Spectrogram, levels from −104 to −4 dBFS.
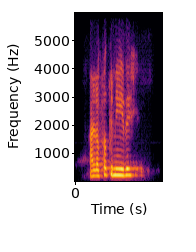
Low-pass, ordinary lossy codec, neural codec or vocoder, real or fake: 5.4 kHz; Opus, 24 kbps; codec, 16 kHz, 2 kbps, X-Codec, HuBERT features, trained on LibriSpeech; fake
